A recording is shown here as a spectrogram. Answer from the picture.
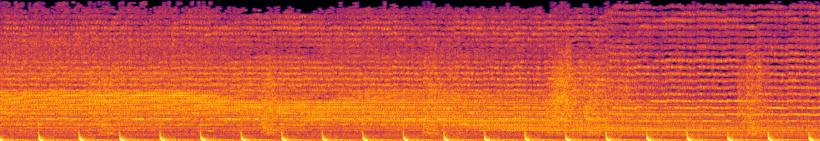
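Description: Dark techno DJ mix in a breakdown with the deep bass cut: a thin, steady pulsing beat of about two and a half hits a second under a hissing high synth wash.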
